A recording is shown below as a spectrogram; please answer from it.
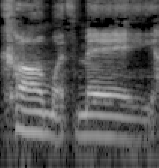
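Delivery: very low, eerie, creepy voice, "me" drawn out. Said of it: "he's just all creepy".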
